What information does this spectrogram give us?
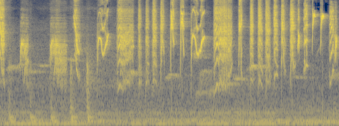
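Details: Long-tailed shrike singing excitedly to trigger other shrikes: loud broadband harsh bursts, twisting whistled phrases, then a quickening series of short sharp clicks and chips.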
